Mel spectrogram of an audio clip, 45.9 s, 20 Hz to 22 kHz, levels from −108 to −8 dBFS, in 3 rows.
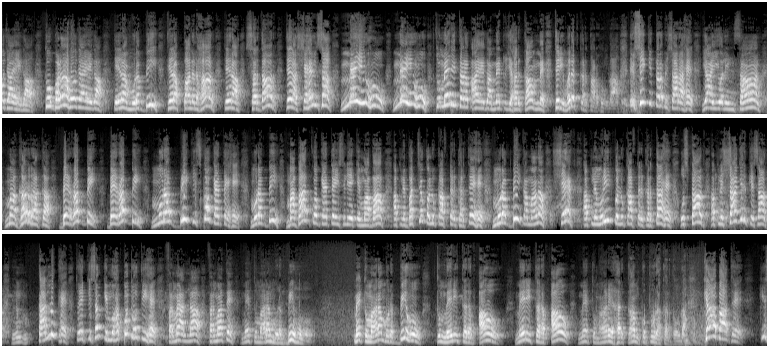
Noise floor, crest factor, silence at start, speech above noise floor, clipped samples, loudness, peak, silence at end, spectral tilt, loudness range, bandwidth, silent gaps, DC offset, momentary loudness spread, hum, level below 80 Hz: -53 dBFS; 18 dB; 0 s; 33 dB; under 0.1%; -20 LUFS; -2 dBFS; 0 s; -5.5 dB/octave; 3 LU; 10.5 kHz; none; under 0.1%; 10 LU; none; -76 dBFS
